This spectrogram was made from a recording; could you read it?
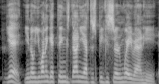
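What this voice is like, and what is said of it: New York mafia-style accent. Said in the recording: “You sound mafia affiliated. You're from New York. You're from one of the boroughs ... you really lost your... Missouri twang.”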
